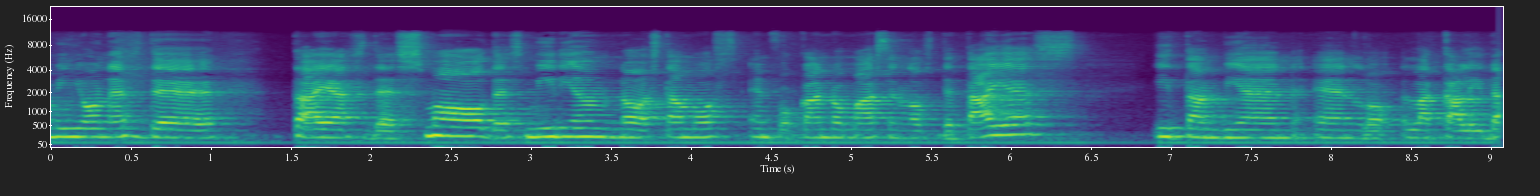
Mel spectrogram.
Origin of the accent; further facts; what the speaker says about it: Louisiana, United States; born there; now in New York, United States; Bueno, mi mamá es de Honduras y mi papá es de Panamá. Y nací en Louisiana, pero ahora estoy aquí en Nueva York.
